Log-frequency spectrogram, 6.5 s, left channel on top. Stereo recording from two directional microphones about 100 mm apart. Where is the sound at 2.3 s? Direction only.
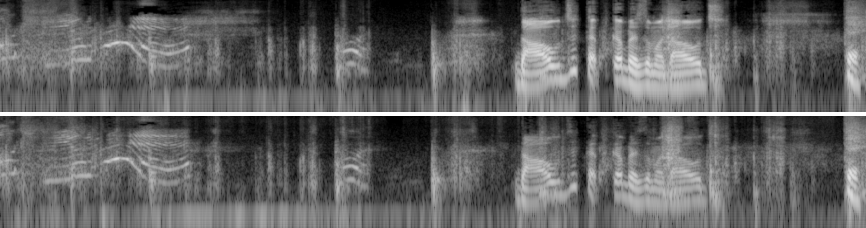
25° right (ahead or behind).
